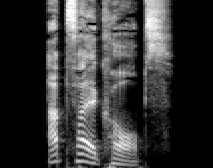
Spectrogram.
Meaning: genitive singular of Abfallkorb
- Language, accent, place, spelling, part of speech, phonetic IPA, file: German, Germany, Berlin, Abfallkorbs, noun, [ˈapfalˌkɔʁps], De-Abfallkorbs.ogg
